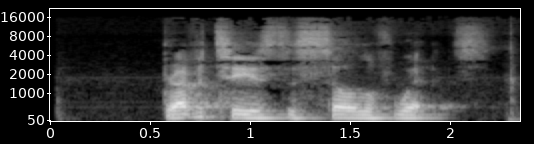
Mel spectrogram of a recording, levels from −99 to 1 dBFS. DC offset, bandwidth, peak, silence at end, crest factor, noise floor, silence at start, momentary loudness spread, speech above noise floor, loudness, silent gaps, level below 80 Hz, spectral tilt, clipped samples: under 0.1%; 16 kHz; -2 dBFS; 0.2 s; 16 dB; -68 dBFS; 0.55 s; 11 LU; 50 dB; -18 LUFS; none; -56 dBFS; -5.5 dB/octave; under 0.1%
